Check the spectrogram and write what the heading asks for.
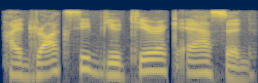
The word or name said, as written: hydroxybutyric acid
